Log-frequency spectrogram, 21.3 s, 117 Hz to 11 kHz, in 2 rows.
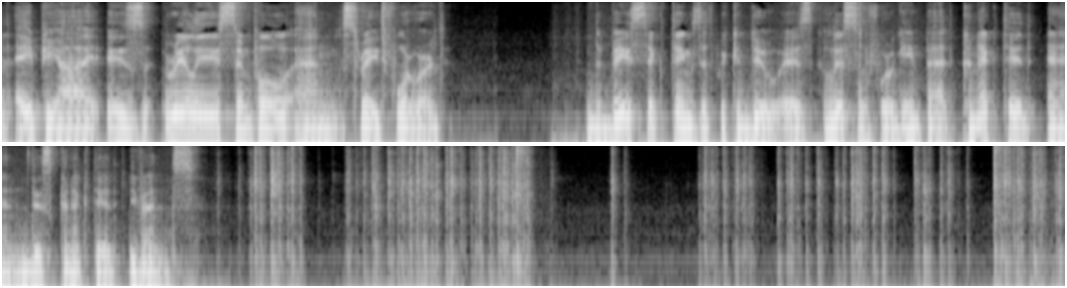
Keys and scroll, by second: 11.8-15.4 typing, 16.5-21.2 typing.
